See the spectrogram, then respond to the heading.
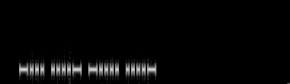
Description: Morse code, heard as a keyed tone, about 44 wpm, 700 Hz. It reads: B464
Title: Four Challenging Letter-Number Combinations 45wpm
